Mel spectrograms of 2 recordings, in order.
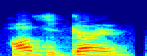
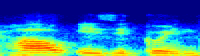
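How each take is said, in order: First: The words are squeezed together quickly. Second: Each word is said fully and separately.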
